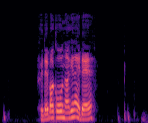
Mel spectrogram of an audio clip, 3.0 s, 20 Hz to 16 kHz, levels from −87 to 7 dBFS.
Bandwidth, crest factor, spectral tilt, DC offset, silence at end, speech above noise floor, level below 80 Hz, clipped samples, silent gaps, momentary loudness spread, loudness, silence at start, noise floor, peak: 10.5 kHz; 18 dB; -7 dB/octave; under 0.1%; 0.4 s; 59 dB; -66 dBFS; under 0.1%; none; 11 LU; -21 LUFS; 0.05 s; -79 dBFS; -6 dBFS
